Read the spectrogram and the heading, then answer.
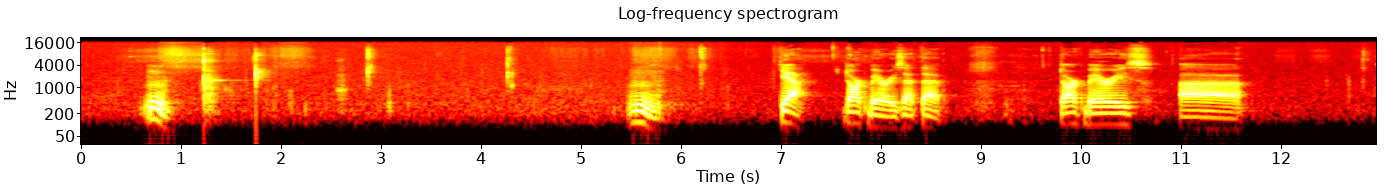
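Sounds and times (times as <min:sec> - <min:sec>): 
speech: 0:00.6 - 0:01.0, 0:07.0 - 0:08.7, 0:09.8 - 0:11.7
person sipping a drink: 0:00.6 - 0:01.2, 0:05.5 - 0:06.3.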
